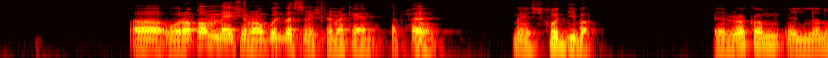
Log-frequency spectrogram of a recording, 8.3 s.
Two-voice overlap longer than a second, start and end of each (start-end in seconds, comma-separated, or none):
none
